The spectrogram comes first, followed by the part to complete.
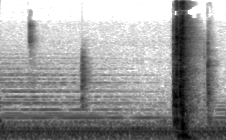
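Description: A faint steady hum, with one short, sharp, loud sound near the end.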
